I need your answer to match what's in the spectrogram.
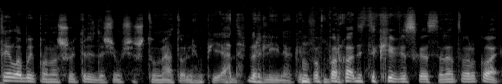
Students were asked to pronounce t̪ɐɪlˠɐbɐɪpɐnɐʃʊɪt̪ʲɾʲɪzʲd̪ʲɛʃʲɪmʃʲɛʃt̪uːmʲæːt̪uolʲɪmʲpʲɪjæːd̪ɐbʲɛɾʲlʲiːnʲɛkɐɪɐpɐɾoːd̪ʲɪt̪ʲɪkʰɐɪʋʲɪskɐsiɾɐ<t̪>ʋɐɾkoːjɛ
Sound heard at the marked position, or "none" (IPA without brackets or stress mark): t̪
